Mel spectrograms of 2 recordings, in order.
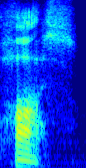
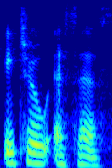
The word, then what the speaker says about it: Haas: Haas.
